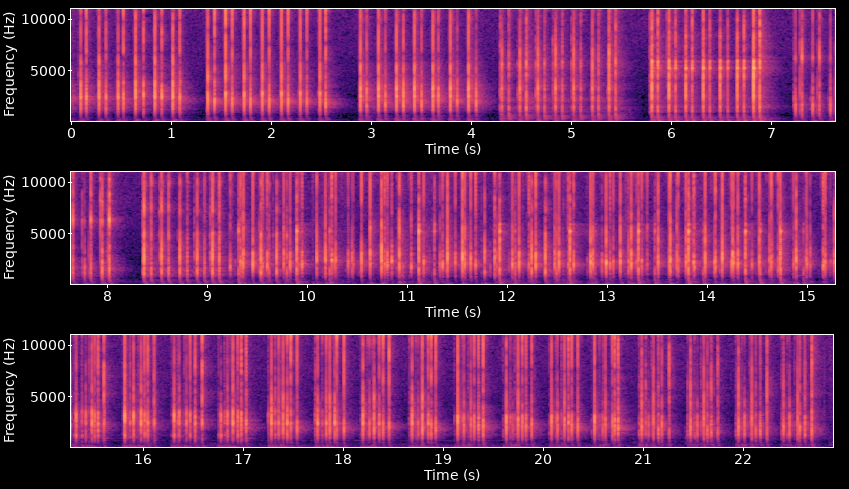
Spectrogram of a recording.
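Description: Typing on a budget mechanical gaming keyboard, with rapid, close clacky keystrokes in steady bursts separated by brief pauses, sustained throughout.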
